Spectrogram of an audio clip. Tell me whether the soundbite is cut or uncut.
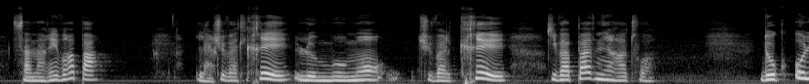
cut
